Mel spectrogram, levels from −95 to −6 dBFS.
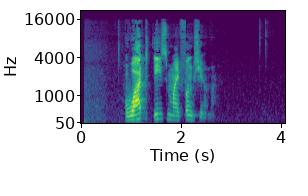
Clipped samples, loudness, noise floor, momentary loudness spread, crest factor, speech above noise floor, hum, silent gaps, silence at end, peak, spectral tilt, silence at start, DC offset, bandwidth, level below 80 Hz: under 0.1%; -19 LUFS; -75 dBFS; 19 LU; 22 dB; 55 dB; none; none; 1.65 s; -2 dBFS; -1.5 dB/octave; 0.9 s; under 0.1%; 16.5 kHz; -74 dBFS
